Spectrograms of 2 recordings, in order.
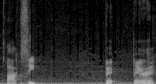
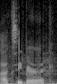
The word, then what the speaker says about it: Oxybaric: I'm going to pronounce Oxybaric. Yes, that's correct. Yeah. Oxybaric.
